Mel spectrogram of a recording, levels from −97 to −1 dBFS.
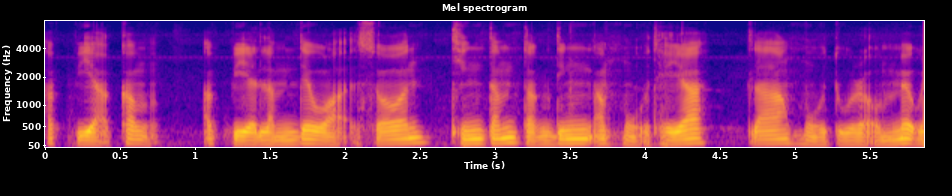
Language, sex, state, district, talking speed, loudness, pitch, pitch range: Mizo, male, Mizoram, Aizawl, 215 wpm, -20 LUFS, 100 Hz, 90-105 Hz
